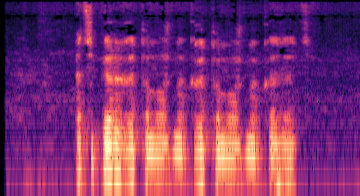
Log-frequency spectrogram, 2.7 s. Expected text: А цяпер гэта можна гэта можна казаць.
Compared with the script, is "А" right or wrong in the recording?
right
